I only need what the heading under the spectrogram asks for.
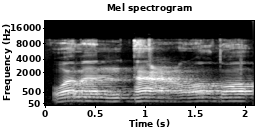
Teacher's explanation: ഐനിൻ്റെ ഉച്ചാരണം തൊണ്ടയുടെ മധ്യമാണ്, അതിൻ്റെ മഖ്റജ് എന്നത് ശ്രദ്ധിക്കുക, വ്യക്തമായി മഖ്റജിൽ നിന്ന് തന്നെ വരണം അതിൻ്റെ ശബ്ദം.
